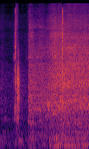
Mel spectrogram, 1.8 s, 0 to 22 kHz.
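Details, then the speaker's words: Ford Mondeo Mk5 2.0 diesel at 246,000 miles: brief crank, then a loose, rattly clatter over the idle as the timing chain slaps because its nylon tensioner guides have broken and worn away; the chain is close to breaking and needs a new chain and tensioner. "I'm going to start the engine up and you're probably going to hear it, and I'm probably not going to be able to talk over it because the engine's that flipping rattly and noisy now."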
